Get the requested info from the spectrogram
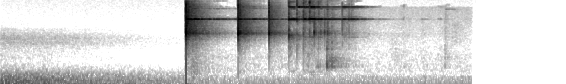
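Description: Logo intro sound effect: the tail of a low boom dies away, then about a second and a half in comes a quick run of about five sharp metallic clinks with a brief high ring, like small metal objects dropping onto a hard surface.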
